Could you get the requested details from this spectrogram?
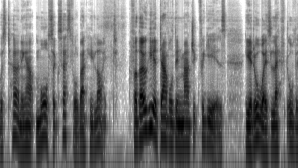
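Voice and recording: A passage is read aloud here in a natural voice.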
